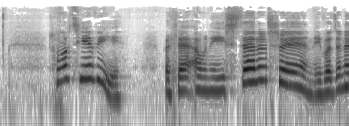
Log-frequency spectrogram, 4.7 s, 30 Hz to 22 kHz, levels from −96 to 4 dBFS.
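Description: At 3.47 s a burst of packet loss interrupts the speech for about 70 ms, ending near 3.55 s. The receiver stretches the last sound and fades it out instead of falling silent, which separates it from a plain dropout, then resumes with audio missing.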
